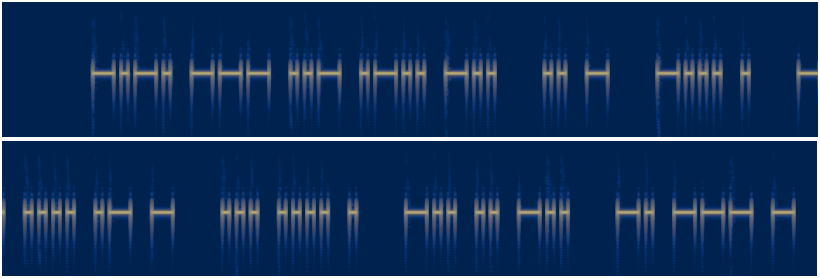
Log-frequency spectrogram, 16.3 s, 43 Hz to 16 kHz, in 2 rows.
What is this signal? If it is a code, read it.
Morse code, heard as a keyed tone, about 17 wpm, 700 Hz. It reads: COULD IT BE THAT SHE DID NOT
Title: Sentences from Top 1000 Words - Review Part 1 - 17wpm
